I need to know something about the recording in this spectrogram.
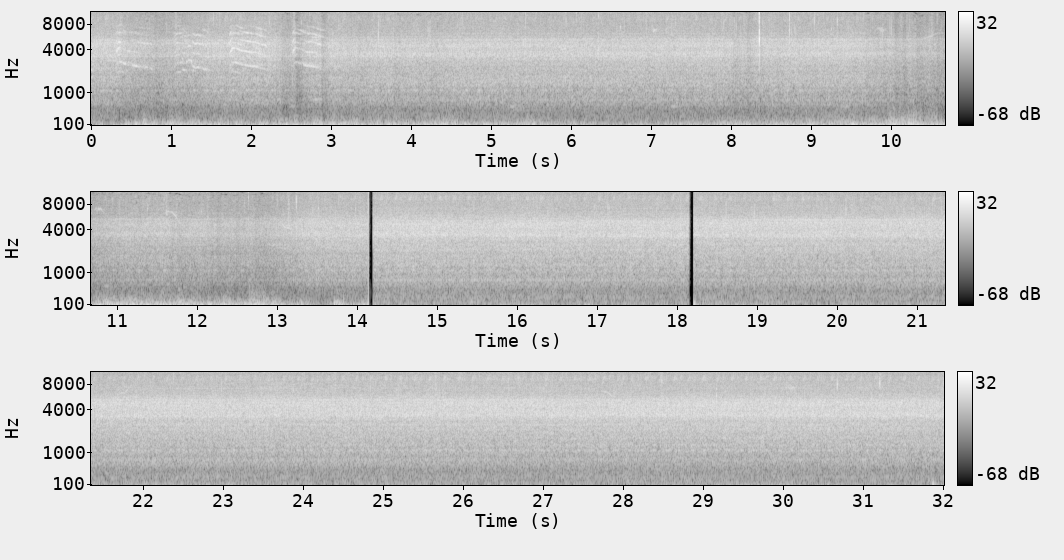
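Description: Fire engine running as it creeps forward, with a heavy, uneven low rumble for the first half that drops away suddenly about halfway through, leaving a steadier, quieter engine drone.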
